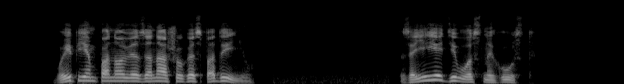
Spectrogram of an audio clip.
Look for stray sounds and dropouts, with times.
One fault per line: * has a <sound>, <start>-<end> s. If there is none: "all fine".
all fine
